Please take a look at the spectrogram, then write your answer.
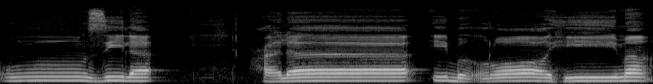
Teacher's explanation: عین کو حلق کے درمیانی حصے سے کھنچاؤ پیدا کر کے ادا ہوگا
